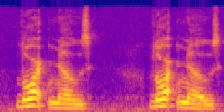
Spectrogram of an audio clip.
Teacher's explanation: Lord 和 knows 当中呢有一个完全失去爆破的现象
